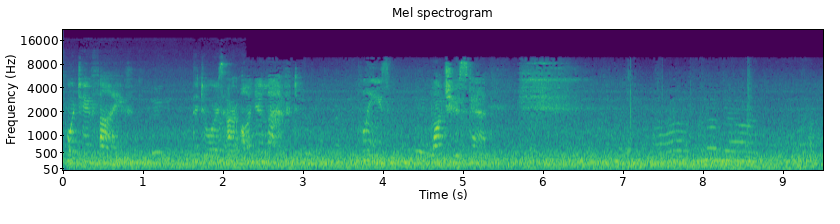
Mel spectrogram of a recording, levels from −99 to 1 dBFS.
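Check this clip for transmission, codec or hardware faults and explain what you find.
One fault is present: a drop to a lower-bitrate stream.

Adaptive stream at a lower bitrate, from 2.29 s to the end. Partway through, the player switched to a cheaper encoding of the same audio, probably because the connection slowed. The sound is consistent with a move from about 96 kbit/s to 32 kbit/s AAC. At that rate the encoder cuts everything above 9.7 kHz, so the top end abruptly dulls and turns smeared and grainy. There is no gap.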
